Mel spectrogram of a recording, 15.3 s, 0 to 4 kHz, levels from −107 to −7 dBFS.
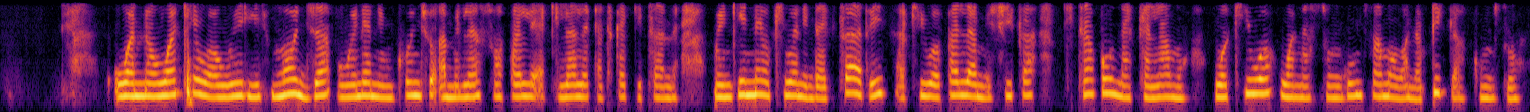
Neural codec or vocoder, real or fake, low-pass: codec, 16 kHz, 4 kbps, FreqCodec, smaller model; fake; 3.6 kHz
